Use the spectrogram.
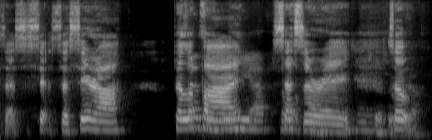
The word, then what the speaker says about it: Caesarea Philippi: so how do you spell how do you pronounce that Sarah Phillipi yeah so caesarea Philippi and then Galilee that was this is kind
